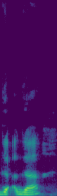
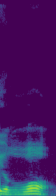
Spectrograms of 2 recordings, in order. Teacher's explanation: Di ayat ini yang pertama di makhraj huruf ghain ya, ghairil maghdubi ya, perlu diperhatikan, bukan G, bukan huruf G ya, bukan ga, tapi gha. Jadi kalau ga itu dia makhrajnya dari lidah. Ya, tapi kalau huruf ghain itu dari bagian tenggorokan ya. Jadi gha.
